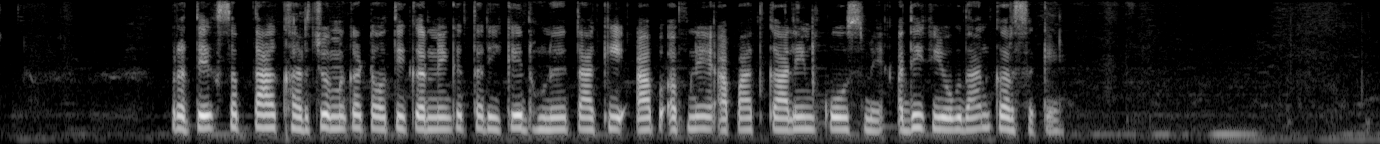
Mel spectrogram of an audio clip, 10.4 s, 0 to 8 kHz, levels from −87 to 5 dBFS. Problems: background sounds at intervals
